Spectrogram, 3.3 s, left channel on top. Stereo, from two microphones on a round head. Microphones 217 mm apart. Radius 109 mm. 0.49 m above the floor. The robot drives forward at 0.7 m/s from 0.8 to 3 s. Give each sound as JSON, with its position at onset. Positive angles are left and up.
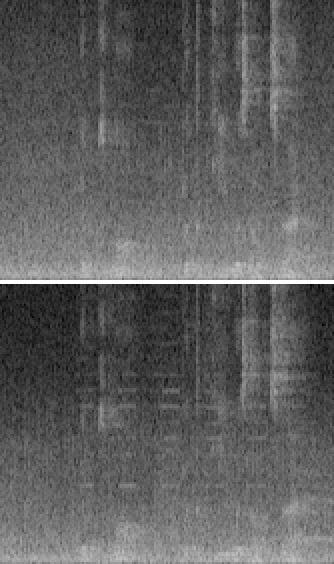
{"t": 0.8, "sound": "a woman speaking", "side_deg": 20, "distance_m": 6.0}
